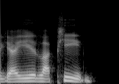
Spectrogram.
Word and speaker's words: Yair Lapid: Yair Lapid. I'm so bad. I'm a bad Jew. Yair Lapid. Yep. And also with accent on the final syllable. So Yair Lapid.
